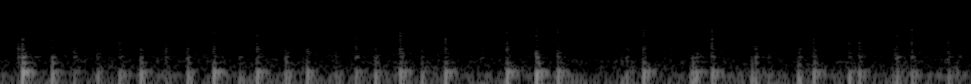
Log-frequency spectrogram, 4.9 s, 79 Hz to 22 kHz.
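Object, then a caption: Cloth-covered hardcover book. Fingertips tap and scratch the cloth-textured cover of a large black hardcover book with white page edges. The result is a quiet, steady run of about 22 short, dull, low-pitched taps with almost no ring, over a soft scratching rustle.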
